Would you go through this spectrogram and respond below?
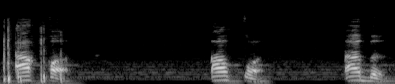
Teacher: হরফুল কলকলাতে রয়েছে কফ, ত, বা, জিম, দাল। এখানে এই হরফগুলোতে যদি সুকুন হয় অথবা এই হরফগুলোতে যদি আমরা ওয়াকফ করি অর্থাৎ থামি, তাহলে এই হরফগুলোতে একটা পাল্টা আওয়াজ রিপিট হবে, পাল্টা আওয়াজ তৈরি হবে।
